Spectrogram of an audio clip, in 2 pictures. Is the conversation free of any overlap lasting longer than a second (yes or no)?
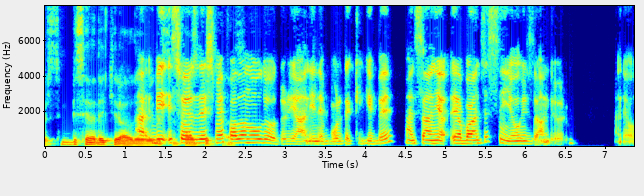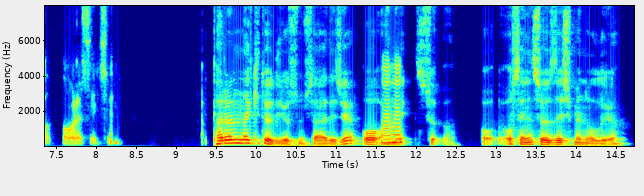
no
